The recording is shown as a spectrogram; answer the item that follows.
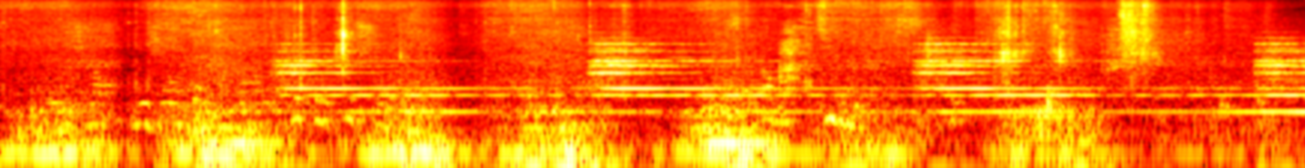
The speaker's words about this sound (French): il n'y a plus personne qui sonne les cloches. Alors, est-ce que pour l'émission, oui, nous pourrions sonner la cloche? Vous tirez. Alors, on va essayer de tirer parce que ça m'attire, cette... Voilà, tirez. Alors, est-ce que... Fort, la cloche.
